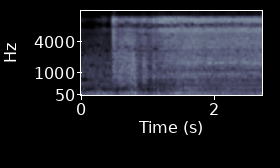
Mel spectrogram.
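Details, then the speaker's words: Mustang 3.8 V6 after a cylinder head reassembly, on a second start attempt after the first start died (blamed on the filter), with the cooling system not yet filled. The starter cranks briefly and the engine catches and settles into an even idle. "yes it sounded good we start the car but the engine start off because they filter"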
